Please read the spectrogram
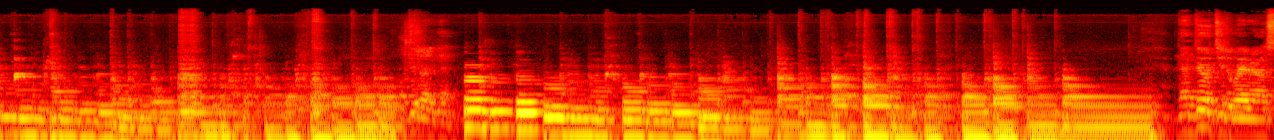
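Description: Electric bass guitar played solo: a picked riff of single notes walking down in half steps (E, E flat, D… and G, F sharp, F, E), in two phrases with a short break about four and a half seconds in.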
